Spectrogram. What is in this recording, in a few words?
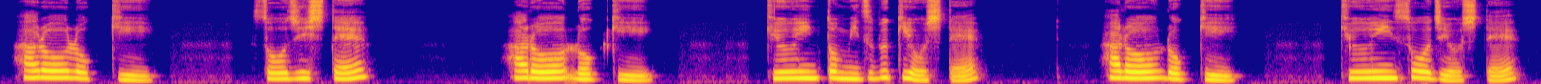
slow pace sample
